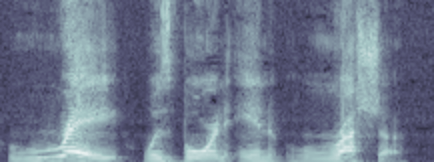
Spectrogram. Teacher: Notice how my lips come forward on all my R's and W's.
